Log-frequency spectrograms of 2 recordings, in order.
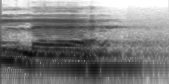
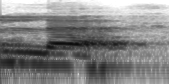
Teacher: जिस ध्वनि का उच्चारण करते समय हवा जीभ के दोनों पार्श्व मतलब बगल के भागों से बाहर निकलती है उसे पार्श्विक व्यंजन कहते हैं। किसे कहते हैं, पार्श्विक व्यंजन, जिसका उच्चारण करते समय जो हवा है जीभ के दोनों साइड से, बगल से, दोनों बगल, बगल कहते हैं आसपास, ठीक है, दोनों तरफ उसके पास पास से बाहर निकल जाएगी, उसको ही हम पार्श्विक व्यंजन कहते हैं।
